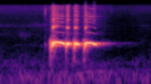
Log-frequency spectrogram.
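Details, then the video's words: Singing local zebra dove calling out to a rival to provoke a reply. It gives a single mellow phrase of three or four bubbling pulses that runs into a longer fading coo, with faint low rumble behind. "perkutut lokal gacor MEMANGGIL LAWAN ini ampuh MEMBUAT agar burung perkutut gacor NYAUT SEKETIKA"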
